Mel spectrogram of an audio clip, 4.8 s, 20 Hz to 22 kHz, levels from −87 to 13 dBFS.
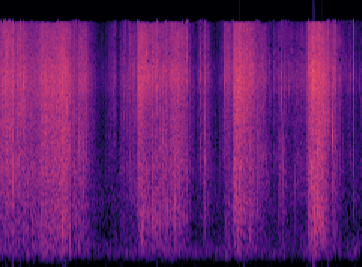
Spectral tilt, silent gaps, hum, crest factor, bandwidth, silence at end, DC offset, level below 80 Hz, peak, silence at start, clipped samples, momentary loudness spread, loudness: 3.5 dB/octave; none; none; 22 dB; 17.5 kHz; 0.1 s; under 0.1%; -80 dBFS; 0 dBFS; 0 s; under 0.1%; 17 LU; -18 LUFS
